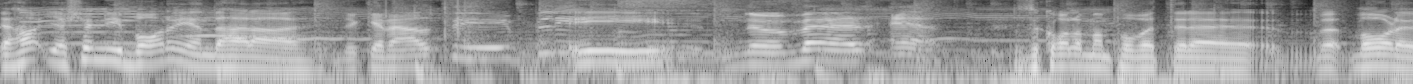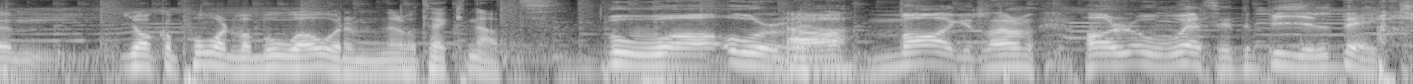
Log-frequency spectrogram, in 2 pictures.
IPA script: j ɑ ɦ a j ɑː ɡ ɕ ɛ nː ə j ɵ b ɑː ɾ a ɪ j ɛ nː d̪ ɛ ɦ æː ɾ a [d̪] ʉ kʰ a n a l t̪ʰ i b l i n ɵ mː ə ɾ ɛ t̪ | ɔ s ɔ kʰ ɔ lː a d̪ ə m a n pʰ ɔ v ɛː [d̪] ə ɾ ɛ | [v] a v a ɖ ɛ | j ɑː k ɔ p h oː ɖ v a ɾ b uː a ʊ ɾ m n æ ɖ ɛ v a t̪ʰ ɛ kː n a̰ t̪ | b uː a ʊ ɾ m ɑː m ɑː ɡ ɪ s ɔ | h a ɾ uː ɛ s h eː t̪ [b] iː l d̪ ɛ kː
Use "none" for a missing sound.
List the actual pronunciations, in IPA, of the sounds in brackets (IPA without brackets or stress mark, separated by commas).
d̪, t̪, v, b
